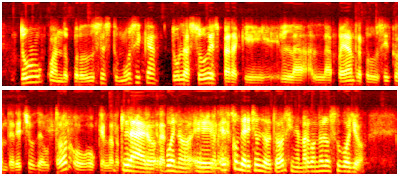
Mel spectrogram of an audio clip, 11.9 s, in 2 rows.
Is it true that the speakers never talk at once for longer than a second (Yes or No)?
No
